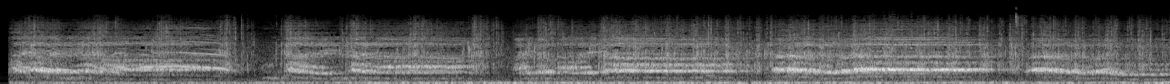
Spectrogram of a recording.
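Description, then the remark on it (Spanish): A large crowd of Real Sociedad football fans at Zubieta chants and cheers loudly and continuously for their team, voices rising in sustained, rhythmic singing with brief dips before surging again. “Hoy la afición se ha presentado en Zubieta para animar así, escuchen, a su equipo.”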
